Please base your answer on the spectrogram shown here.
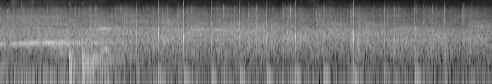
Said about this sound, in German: Und ich würde sagen, wir geben euch auch einen Applaus dafür.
